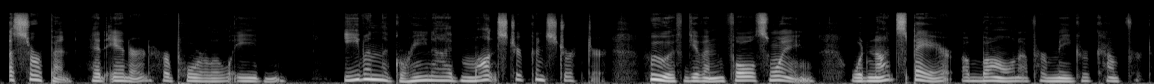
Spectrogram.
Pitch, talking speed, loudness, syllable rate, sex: 165 Hz, 140 wpm, -23 LUFS, 4.2 syllables/s, female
